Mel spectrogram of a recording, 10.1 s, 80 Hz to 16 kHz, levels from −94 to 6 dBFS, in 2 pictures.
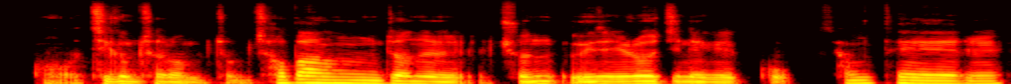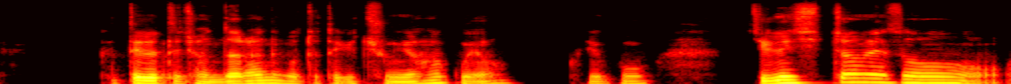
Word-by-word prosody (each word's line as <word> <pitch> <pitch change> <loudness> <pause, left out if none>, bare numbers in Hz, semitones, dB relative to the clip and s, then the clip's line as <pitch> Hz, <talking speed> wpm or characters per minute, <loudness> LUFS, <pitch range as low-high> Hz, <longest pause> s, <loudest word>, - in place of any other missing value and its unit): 어 - - -10
지금처럼 95 -3 -2
좀 - - -10
처방전을 125 -8 +2 0.2
준 105 +1 -2
의료진에게 100 -2 +2
꼭 - - -9 0.2
상태를 120 -3 -1 0.5
그때그때 120 -1 +3
전달하는 105 +5 +2
것도 100 -3 -6
되게 95 - -6
중요하고요. 100 +3 -2 0.3
그리고 105 +1 -8 0.5
지금 130 +5 +6
시점에서 150 +2 +1
어 135 -5 +2
115 Hz, 280 characters per minute, -24 LUFS, 100-130 Hz, 0.5 s, 지금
